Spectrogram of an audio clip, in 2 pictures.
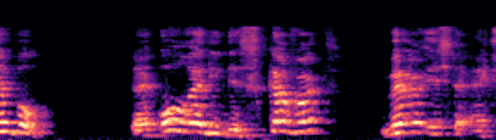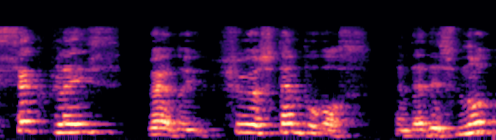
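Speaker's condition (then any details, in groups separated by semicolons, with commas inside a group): No condition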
